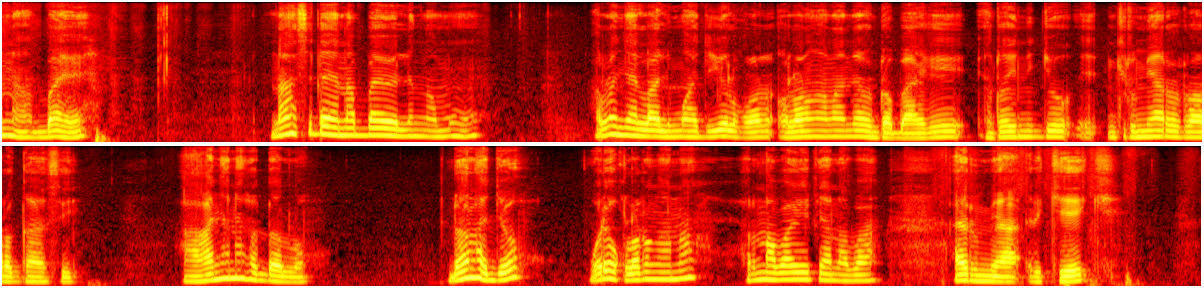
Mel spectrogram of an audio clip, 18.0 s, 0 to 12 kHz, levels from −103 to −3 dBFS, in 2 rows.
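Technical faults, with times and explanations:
Throughout: aliasing. The speech was downsampled without an anti-aliasing filter, so content above a 12 kHz fold point, which fits a 24 kHz rate, mirrors back as unrelated tones roughly 25 dB below the signal, making sibilants gritty and metallic.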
